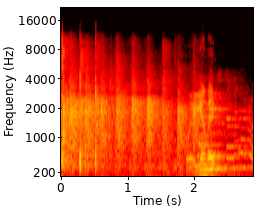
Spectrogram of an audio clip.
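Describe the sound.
Live audience applause, not prerecorded: a dense patter of many hands clapping at steady loudness, with voices rising over it in the second half as the clapping continues beneath.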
